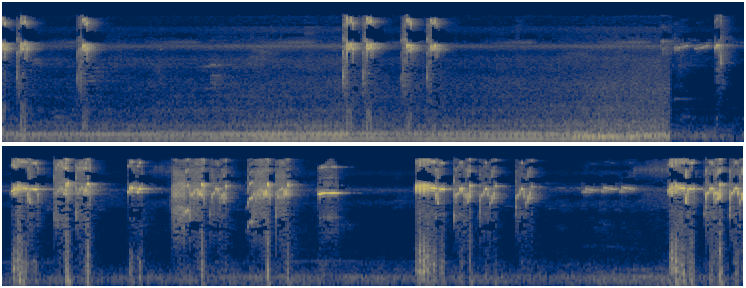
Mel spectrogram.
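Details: Male blue-crowned hanging parrot calling to a female: very high, thin sharp chips near the top of the range, scattered singly and in short bursts, with a faint high whistle line and a low hum in the first half.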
